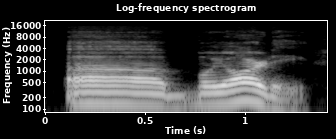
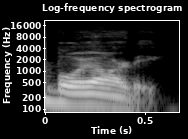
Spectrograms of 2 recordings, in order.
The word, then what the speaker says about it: Boiardi: to culinary legend Hector Boyardee. Hector Boyardee. It's spelled different than Boyardee on the can, but Boiardi.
